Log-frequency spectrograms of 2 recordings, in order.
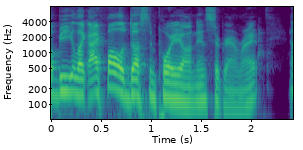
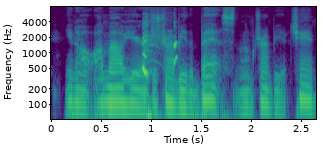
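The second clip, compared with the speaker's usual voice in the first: put-on sexy cool guy voice, lower and quieter; 8 semitones lower, 8 dB quieter than usual. Imitating Kamaru Usman talking to Joe: Kamaru Usman sexy cool guy voice. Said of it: "the sexy, cool guy voice".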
